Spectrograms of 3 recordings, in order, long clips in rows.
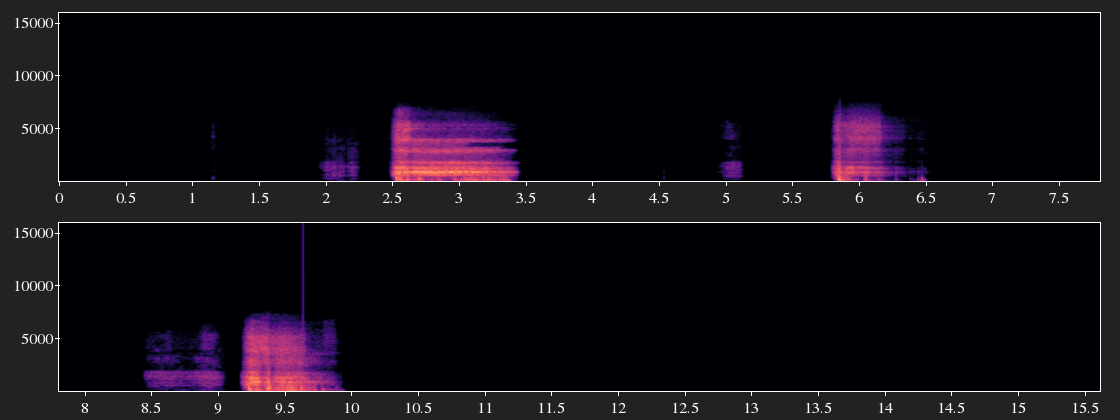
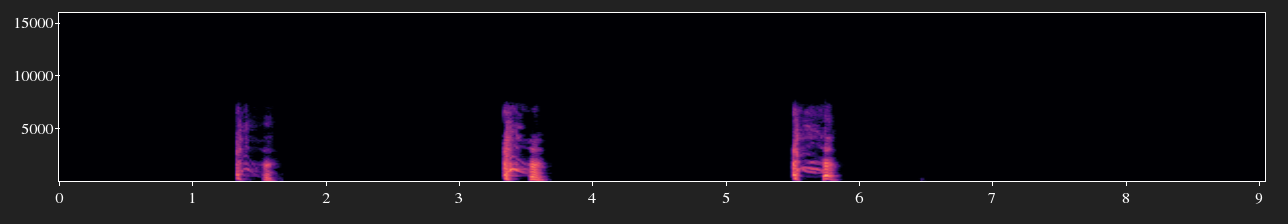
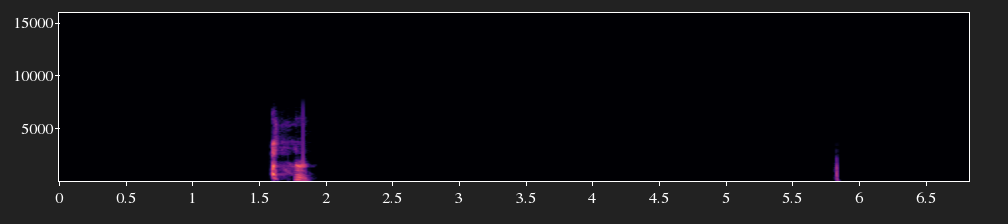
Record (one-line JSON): {"exhalation_length": "15.6 s", "exhalation_amplitude": 28924, "exhalation_signal_mean_std_ratio": 0.25, "three_cough_length": "9.0 s", "three_cough_amplitude": 27635, "three_cough_signal_mean_std_ratio": 0.17, "cough_length": "6.8 s", "cough_amplitude": 28497, "cough_signal_mean_std_ratio": 0.08, "survey_phase": "beta (2021-08-13 to 2022-03-07)", "age": "45-64", "gender": "Male", "wearing_mask": "No", "symptom_none": true, "smoker_status": "Never smoked", "respiratory_condition_asthma": false, "respiratory_condition_other": false, "recruitment_source": "REACT", "submission_delay": "2 days", "covid_test_result": "Negative", "covid_test_method": "RT-qPCR"}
